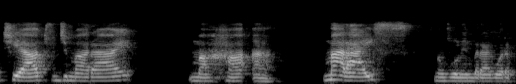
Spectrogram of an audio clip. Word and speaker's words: Marais: outra companhia com o teatro de Maré narrar marais se lembra agora pronúncia e eles junto com essa companhia que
